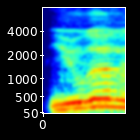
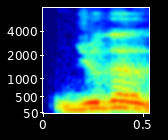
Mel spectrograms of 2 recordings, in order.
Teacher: अवधि में ण के स्थान पर न का प्रयोग मिलता है तथा य के स्थान पर ज का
